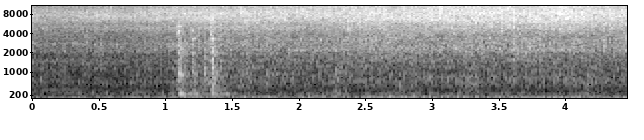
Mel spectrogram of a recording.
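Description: Chopped tomatoes sauté in a pan over high flame, giving a loud, dense, continuous sizzle with a couple of brief stirring clinks early on.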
